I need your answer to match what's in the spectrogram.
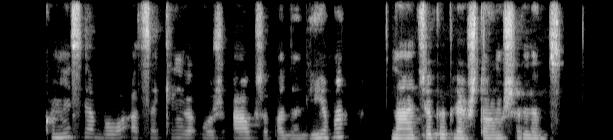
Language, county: Lithuanian, Klaipėda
